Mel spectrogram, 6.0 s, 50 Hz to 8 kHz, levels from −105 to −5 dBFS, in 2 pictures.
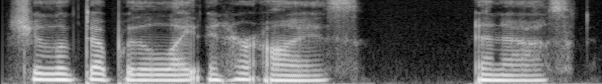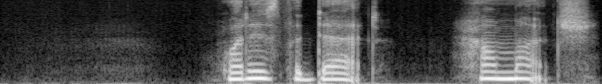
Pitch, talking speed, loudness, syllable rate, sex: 205 Hz, 170 wpm, -17 LUFS, 5.0 syllables/s, female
